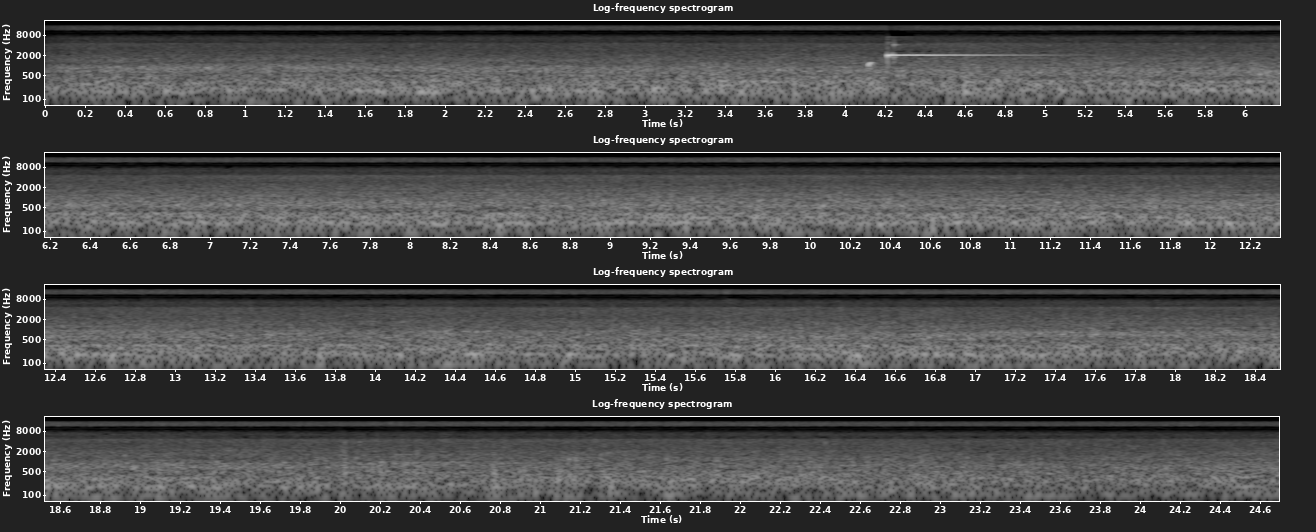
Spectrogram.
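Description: Small waterfall and rocky stream, water rushing steadily over the rocks. About four seconds in, a click and then a short, loud, high beep cut across it.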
